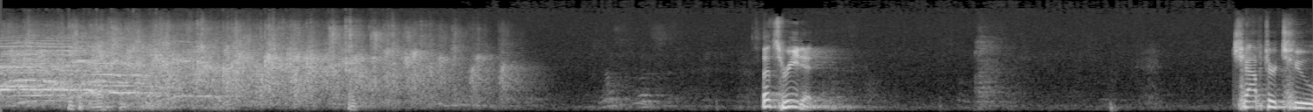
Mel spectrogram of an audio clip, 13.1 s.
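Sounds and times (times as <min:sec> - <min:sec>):
crowd applauding loudly: 0:00.0 - 0:05.5
speech: 0:00.7 - 0:01.8, 0:07.6 - 0:08.3, 0:12.4 - 0:13.1.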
